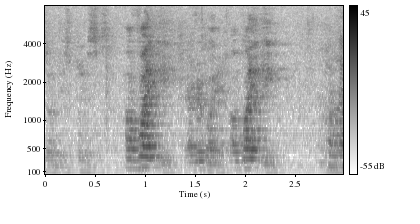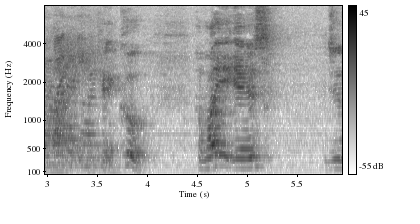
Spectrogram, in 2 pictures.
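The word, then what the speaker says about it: Hawaiʻi: the indigenous names of these places Hawaii everybody hawaiii okay cool Hawaii is you know our 50th state became part of the Union in 1959 haai the term Hawaii serves as the name or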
